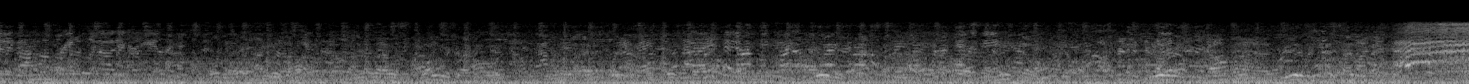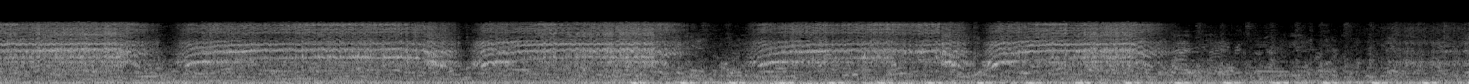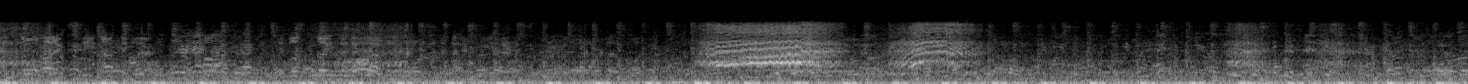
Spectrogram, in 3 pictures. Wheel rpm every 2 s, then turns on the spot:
0, 0, 0, 0, 0, 0, 0, 120, 120, 120, 90, 120, 110, 20, 30, 0, 10, 0, 70, 30, 10, 10.
26-30 32-34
